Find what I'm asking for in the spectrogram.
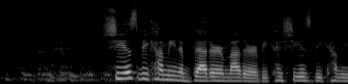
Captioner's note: laughs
